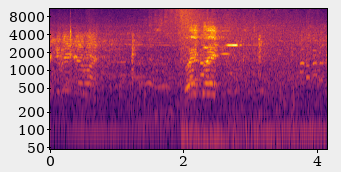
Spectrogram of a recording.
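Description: A person's voice speaking in short phrases over a steady low rumble.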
